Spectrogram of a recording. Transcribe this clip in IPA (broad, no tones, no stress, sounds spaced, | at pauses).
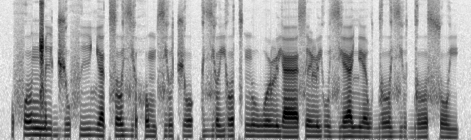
f ɤ ŋ͡ǁ i d͡ʒ u f i ʎ æ t͡s ɤ zʲ ɔ h o m sʲ o t͡ʃ o | zʲ ɔ j ɤ t͡s n u w u ɭ j æ s i ɭ j u zʲ æ lʲ æ w d ɤ zʲ u d ɤ s o j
